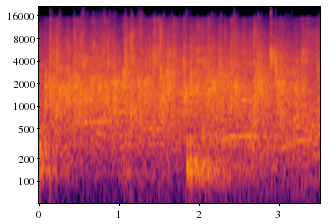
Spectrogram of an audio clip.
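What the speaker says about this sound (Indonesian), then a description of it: "Tepuk tangan untuk ayah dan bunda." Audience applause honoring parents at an Indonesian Islamic elementary school graduation ceremony, a steady dense wash of clapping filling the whole stretch at a loud, even level.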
